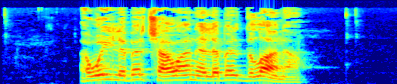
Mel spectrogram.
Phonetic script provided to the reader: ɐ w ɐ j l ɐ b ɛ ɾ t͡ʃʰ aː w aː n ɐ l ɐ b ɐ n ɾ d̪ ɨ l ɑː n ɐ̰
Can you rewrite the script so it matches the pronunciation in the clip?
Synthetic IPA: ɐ w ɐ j l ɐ b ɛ ɾ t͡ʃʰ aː w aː n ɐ l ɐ b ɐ ɾ d̪ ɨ l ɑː n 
